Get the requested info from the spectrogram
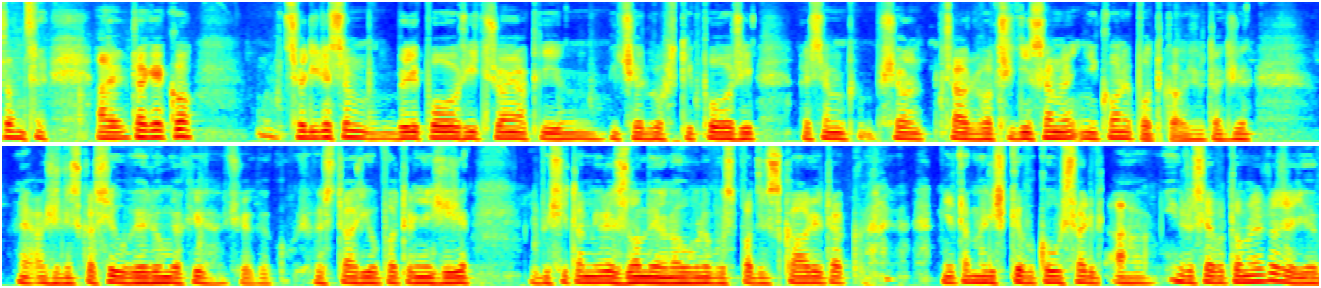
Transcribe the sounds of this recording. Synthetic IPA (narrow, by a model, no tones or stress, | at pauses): sont͡sɛʔalɛt̪akjako̞ | t͡sɛliːdɛnsɛmbɪlɪpoɦoriːt̪r̥ɛbaɲaːkiːviːt͡ʃɛɾɡofskiːpoɦoriːɡdɛsɛmʃɛlt̪r̥ɛbadvat̪r̥ɪdɲɪsɛmnɛɲɪkoɦonɛpot̪ka̰lʒɛot̪aɡʒɛ | nɛʔaʒdnɛskasɪuvjɛdomujakjɛt͡ʃoɛkjakouʃvɛst̪aːriːopat̪ɾ̩ɲɛʃ̬iːʒɛ | ɡdɪbɪxsɪt̪amɲɛlɪzlomɪlnoɦunɛbospad̪zɛskaːlɪt̪akmɲɛt̪amlɪʃkɛvokowsalʔaɲɪɡdosɛvot̪omnɛdozvɛɟɛl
